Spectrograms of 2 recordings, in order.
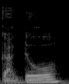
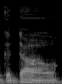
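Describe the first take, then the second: First: The vowel before the final L is 'oo'. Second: The vowel before the final L is 'ah'. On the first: The speaker calls it right. "Gadul with the U between the D and the L" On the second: The speaker calls it wrong. "I don't say Gadal"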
